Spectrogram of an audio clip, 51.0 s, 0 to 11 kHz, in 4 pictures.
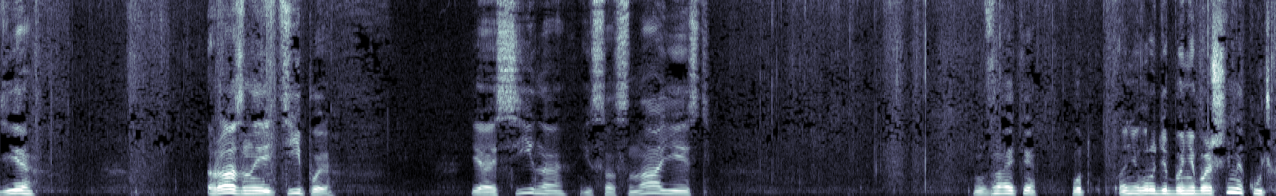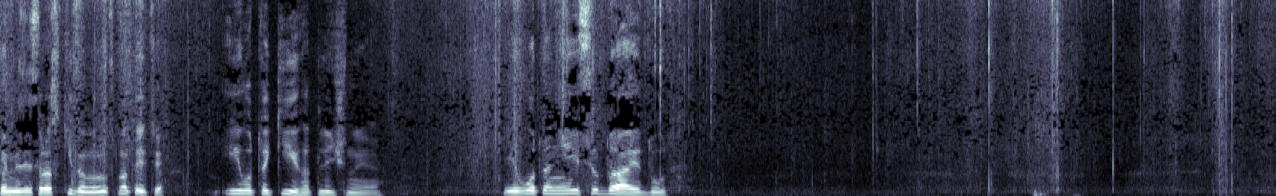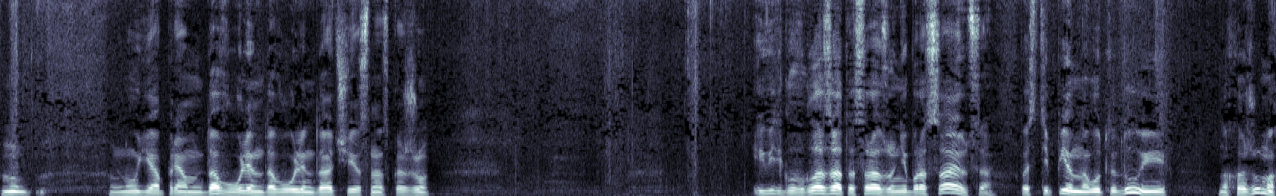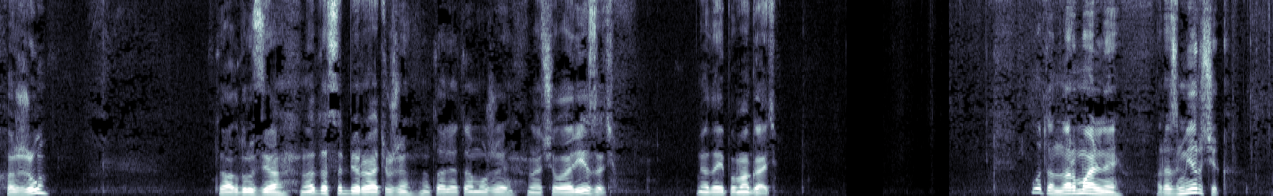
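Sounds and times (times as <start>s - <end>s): footsteps on dry leaves: 0.2s - 3.6s, 7.4s - 15.0s, 16.2s - 26.6s, 30.1s - 33.7s, 50.6s - 51.0s.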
